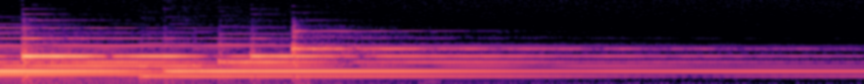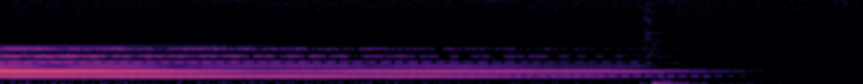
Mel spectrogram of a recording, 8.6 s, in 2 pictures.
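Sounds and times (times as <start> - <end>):
Pianoteq C3 solo piano notes: 0.0 - 5.5.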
